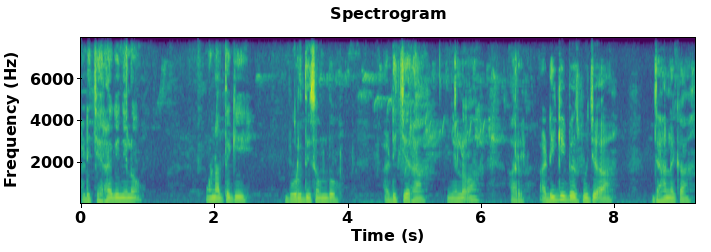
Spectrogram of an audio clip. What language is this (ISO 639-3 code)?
sat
